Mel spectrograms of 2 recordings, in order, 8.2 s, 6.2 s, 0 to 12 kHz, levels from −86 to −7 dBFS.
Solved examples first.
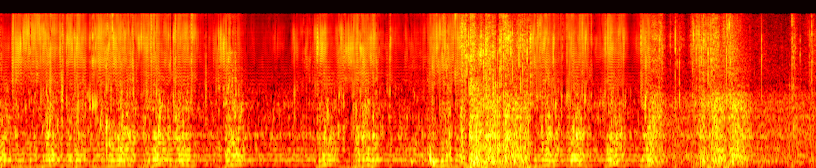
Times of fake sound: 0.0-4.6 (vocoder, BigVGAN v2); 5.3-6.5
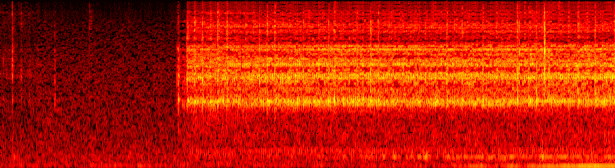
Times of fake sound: none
